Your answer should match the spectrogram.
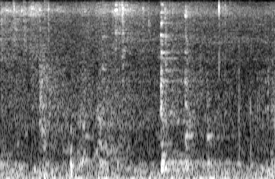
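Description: A few faint, light knocks and taps at a music stand as a conducting baton is picked up, over quiet room tone.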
